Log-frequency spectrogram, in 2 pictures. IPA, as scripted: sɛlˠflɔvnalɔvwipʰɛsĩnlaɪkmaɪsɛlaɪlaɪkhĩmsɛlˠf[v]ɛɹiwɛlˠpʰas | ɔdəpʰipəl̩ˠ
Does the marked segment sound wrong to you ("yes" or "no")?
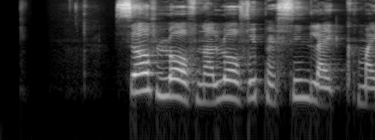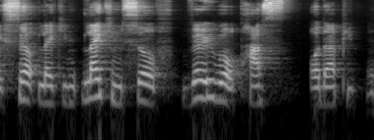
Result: no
